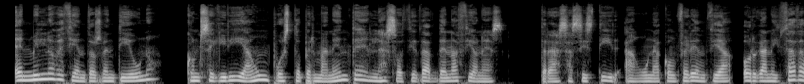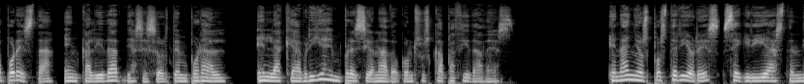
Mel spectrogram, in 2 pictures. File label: locutora spanish voiceover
